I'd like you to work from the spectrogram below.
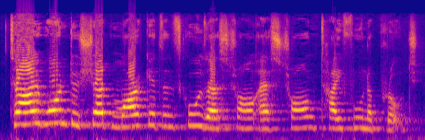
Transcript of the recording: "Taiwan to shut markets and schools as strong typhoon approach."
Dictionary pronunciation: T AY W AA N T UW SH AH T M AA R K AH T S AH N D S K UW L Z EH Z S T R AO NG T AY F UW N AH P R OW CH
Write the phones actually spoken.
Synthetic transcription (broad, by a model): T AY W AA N T UW SH AH T M AA R K AH T S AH N S K UW L Z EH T S T R AO NG T AY F UW N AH P R OW CH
